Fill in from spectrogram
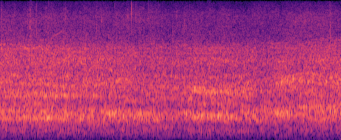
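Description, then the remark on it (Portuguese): Manchester United fans in a stadium make a dense, steady roar of many voices, with a scattered attempt at a José Mourinho chant that never quite rises above the overall crowd noise. “torcida do Manchester United respondendo aqui, ó, tentando puxar um José Mourinho aqui no estádio.”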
